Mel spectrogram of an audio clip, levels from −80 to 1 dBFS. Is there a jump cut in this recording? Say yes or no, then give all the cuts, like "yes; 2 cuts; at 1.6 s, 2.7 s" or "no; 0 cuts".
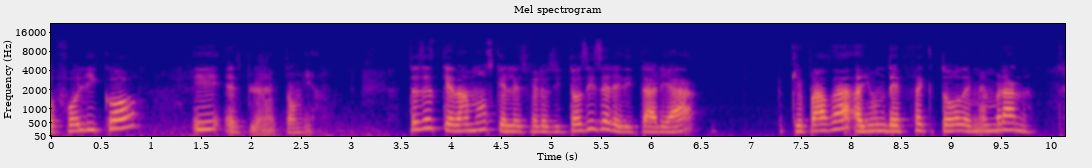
yes; 1 cut; at 3.4 s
